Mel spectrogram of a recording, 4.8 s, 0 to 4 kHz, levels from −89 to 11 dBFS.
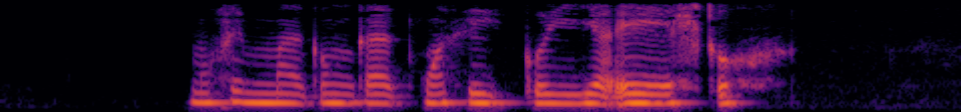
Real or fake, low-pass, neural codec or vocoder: real; 3.6 kHz; none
